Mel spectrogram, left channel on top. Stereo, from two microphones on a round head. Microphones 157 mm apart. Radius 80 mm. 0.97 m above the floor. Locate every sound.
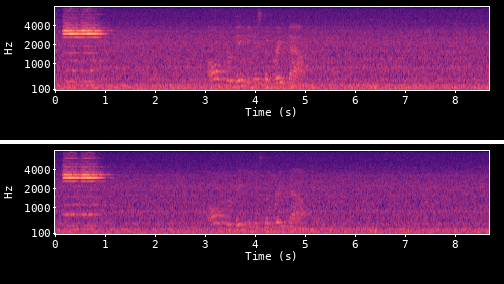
0.1 s a car horn: centre (ahead or behind), 8 m
3.0 s a man speaking: 65° left (ahead or behind), 4.5 m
